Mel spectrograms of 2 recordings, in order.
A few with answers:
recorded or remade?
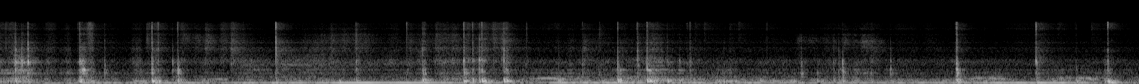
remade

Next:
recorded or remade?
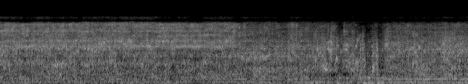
remade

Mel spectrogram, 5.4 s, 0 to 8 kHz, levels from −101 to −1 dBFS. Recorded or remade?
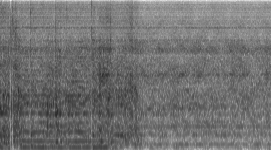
remade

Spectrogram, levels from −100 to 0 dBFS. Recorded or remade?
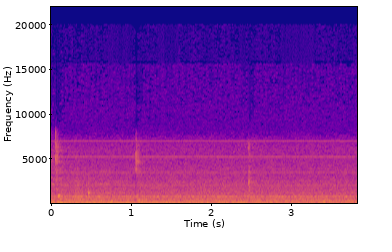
recorded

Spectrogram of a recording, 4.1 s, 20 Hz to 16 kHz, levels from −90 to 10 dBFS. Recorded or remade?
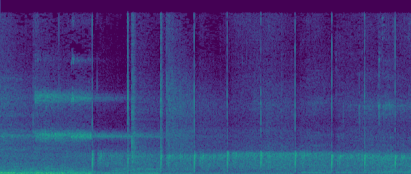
recorded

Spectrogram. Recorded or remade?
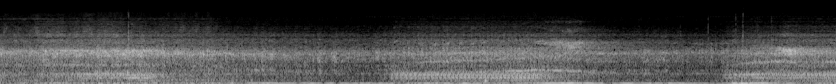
remade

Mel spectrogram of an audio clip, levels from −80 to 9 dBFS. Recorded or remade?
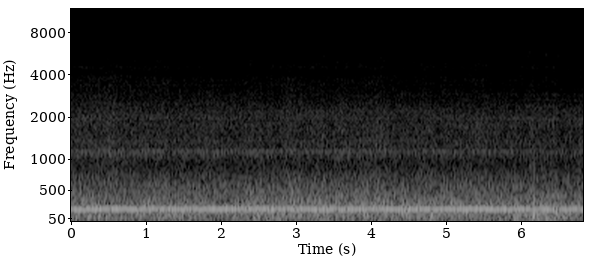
remade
